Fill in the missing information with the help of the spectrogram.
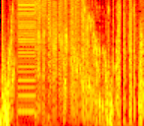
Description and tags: Freya a speak and math. Some hardware processing.
circuit-bent, glitch, speak-and-math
